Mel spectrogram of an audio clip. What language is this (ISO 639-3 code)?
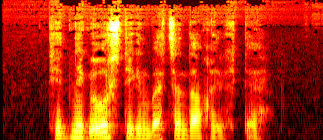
mon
